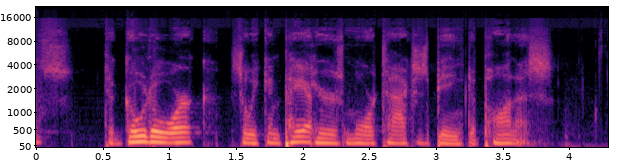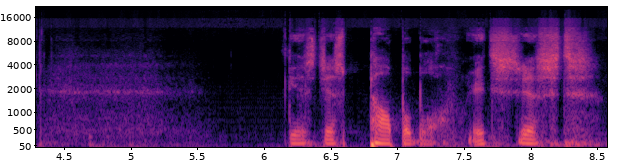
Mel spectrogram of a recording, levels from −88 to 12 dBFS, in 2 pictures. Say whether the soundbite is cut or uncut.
cut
